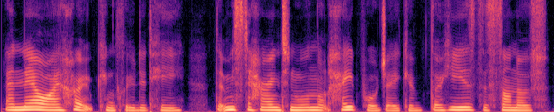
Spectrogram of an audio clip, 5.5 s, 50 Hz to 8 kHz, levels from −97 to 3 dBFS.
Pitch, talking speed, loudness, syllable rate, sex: 200 Hz, 215 wpm, -15 LUFS, 5.0 syllables/s, female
